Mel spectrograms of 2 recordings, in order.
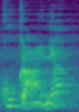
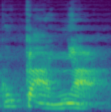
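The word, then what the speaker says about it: cuccagna: de modo diferente, porque o italiano vai pronunciar cucanha, cucanha.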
